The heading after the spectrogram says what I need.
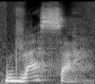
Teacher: c'est un R qui se transforme en A mais prononcé de manière plus courte. La bouche est légèrement ouverte et euh les lèvres sont décontractées et le bout de la langue euh est euh devant les incisives inférieures. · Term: R vocalisé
